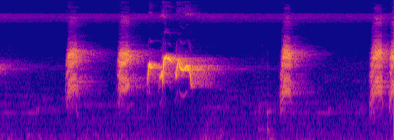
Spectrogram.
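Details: Sooty-headed bulbul, lively song for luring wild bulbuls: two crisp chirps, then a rich gurgling, wavering phrase, followed by two more separate chirps, all over a faint steady high hiss.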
